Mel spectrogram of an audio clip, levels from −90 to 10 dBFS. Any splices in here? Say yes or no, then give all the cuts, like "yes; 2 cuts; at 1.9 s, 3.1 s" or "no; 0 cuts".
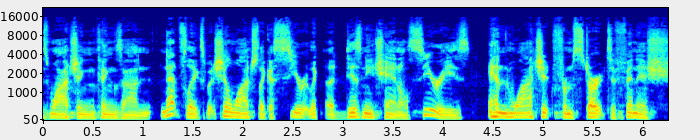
yes; 2 cuts; at 2.7 s, 4.3 s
